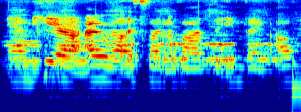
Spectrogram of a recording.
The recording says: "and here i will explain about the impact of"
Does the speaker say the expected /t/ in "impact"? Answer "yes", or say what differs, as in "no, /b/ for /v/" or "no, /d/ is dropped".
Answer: no, /t/ is dropped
